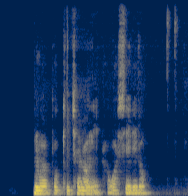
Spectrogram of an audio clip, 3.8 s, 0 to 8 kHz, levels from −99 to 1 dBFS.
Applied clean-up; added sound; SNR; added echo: neural mask model DeepFilterNet 3.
